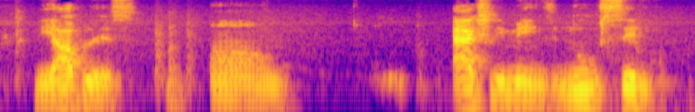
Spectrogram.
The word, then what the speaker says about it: Neapolis: now neopolis uh neopolis i just said neopolis neopolis is how you say it neapolis um actually means new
